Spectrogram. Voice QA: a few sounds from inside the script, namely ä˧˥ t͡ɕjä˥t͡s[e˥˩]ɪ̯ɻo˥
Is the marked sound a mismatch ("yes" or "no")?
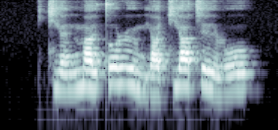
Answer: no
